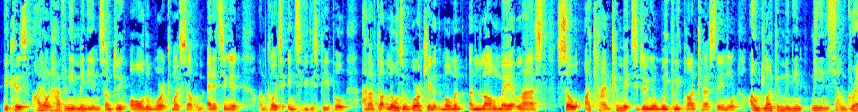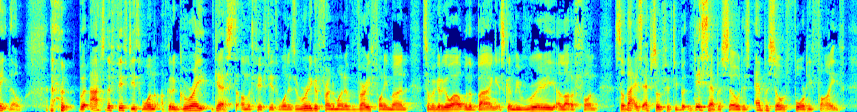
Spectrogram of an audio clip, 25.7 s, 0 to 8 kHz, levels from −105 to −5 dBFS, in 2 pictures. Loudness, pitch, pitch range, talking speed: -20 LUFS, 125 Hz, 115-140 Hz, 250 wpm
